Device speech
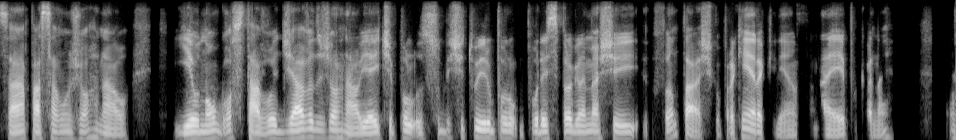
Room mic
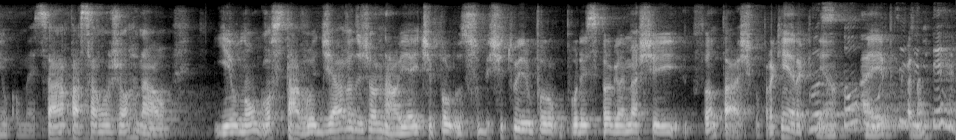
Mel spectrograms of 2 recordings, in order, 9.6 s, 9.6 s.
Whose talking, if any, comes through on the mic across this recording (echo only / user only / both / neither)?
both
